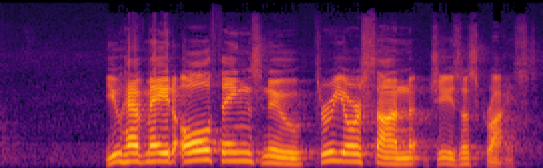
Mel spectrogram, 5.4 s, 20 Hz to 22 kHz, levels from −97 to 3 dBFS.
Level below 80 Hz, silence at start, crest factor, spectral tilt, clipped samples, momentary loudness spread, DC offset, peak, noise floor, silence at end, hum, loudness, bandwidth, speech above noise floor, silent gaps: -68 dBFS; 1.05 s; 16 dB; -5 dB/octave; under 0.1%; 12 LU; under 0.1%; 0 dBFS; -57 dBFS; 0.3 s; none; -16 LUFS; 15.5 kHz; 41 dB; none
